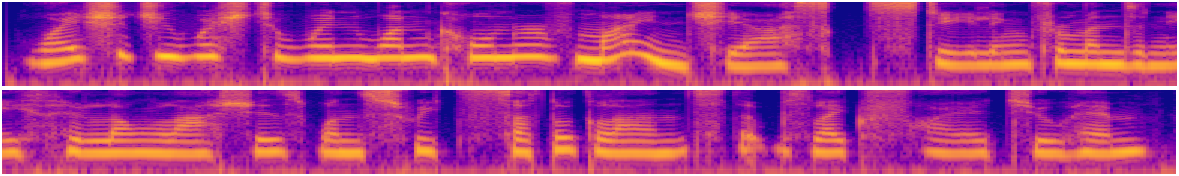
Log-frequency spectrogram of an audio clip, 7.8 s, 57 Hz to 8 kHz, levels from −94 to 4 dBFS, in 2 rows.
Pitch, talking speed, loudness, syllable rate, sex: 240 Hz, 215 wpm, -17 LUFS, 5.0 syllables/s, female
